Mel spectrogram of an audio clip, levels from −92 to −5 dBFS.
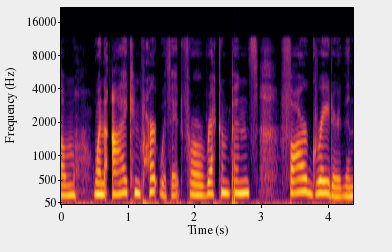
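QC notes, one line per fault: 2.60 s overlap between stream segments: overlapping segment timestamps made the player discard about 8 ms of real speech, so the waveform jumps.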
